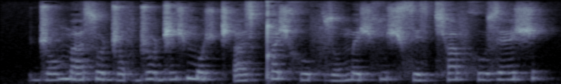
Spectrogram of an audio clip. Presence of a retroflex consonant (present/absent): present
